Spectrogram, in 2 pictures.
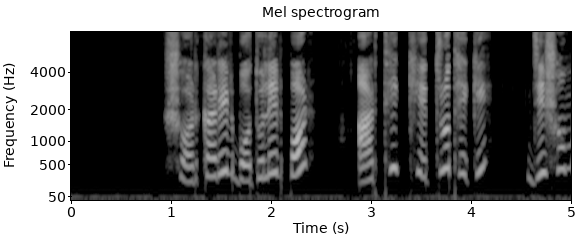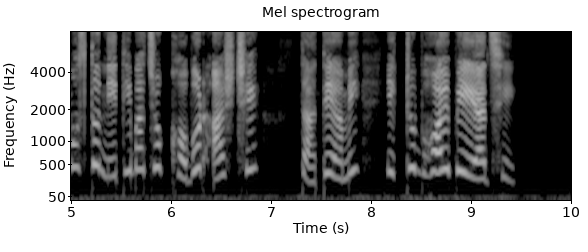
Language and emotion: Bengali, fearful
